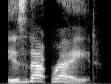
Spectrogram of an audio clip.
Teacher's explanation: your voice goes down hard at the end. It sounds aggressive. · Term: sharp falling tone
